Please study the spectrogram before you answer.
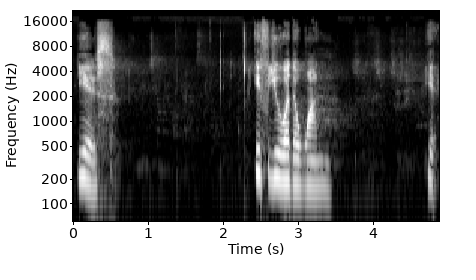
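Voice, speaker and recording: A woman with a lowish, slightly mellow voice speaks extremely slowly in a steady tone, hesitating often. English isn't her first language, and she's giving a practical, advice-focused slide presentation at a church ministry training. The hall is echoey, with long reverb.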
